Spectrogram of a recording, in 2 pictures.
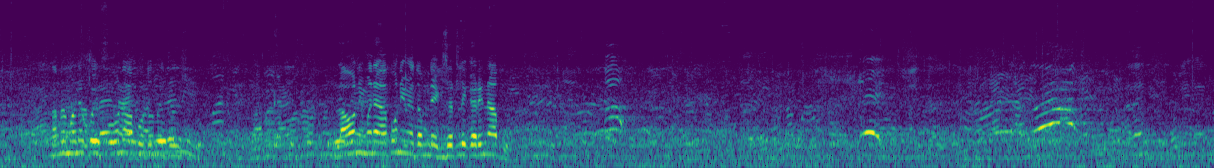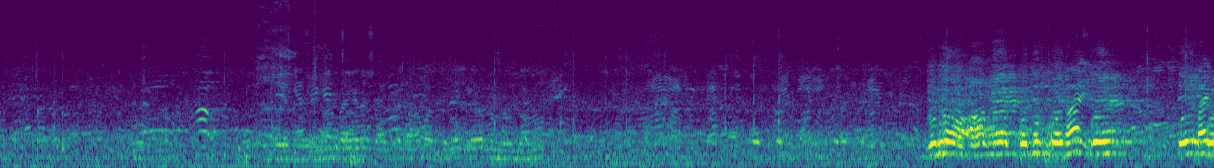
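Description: A large outdoor crowd chatters and murmurs.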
